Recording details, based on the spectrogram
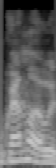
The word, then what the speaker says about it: Gruenloh: Oh, Gruenloh is just great.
